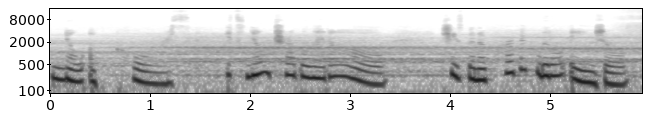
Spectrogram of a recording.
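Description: A woman's voice: medium pitch, animated, a little slow. A woman narrator voicing a polite, reassuring aunt on the phone, heard muffled through a wall. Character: cheerful aunt on the phone, middle-aged woman. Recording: muffled, tinny, faint hiss.

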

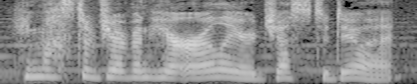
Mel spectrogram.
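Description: A woman reading a first-person horror story in an intimate, expressive way. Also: a little high, fast, soft background music. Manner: intimate, expressive, voices her own character's lines. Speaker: narrator.

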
